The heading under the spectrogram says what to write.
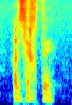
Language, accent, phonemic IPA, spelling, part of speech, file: French, France, /a.sɛʁ.te/, asserter, verb, LL-Q150 (fra)-asserter.wav
- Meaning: to assert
